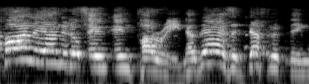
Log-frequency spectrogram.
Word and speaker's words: Paris: ANYWAY, I WENT I FINALLY ENDED UP IN IN PARIE. NOW, there's a definite thing where British people milk it up. You call it Paris. No, that's cement. That's what you see. Paris. It's Pari. Pari.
